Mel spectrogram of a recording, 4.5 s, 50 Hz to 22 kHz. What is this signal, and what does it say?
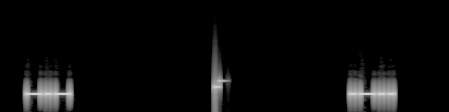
Morse code, heard as a keyed tone, about 25 wpm, 700 Hz. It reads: K L
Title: Single Letters - Phonetic Pronunciation 25wpm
